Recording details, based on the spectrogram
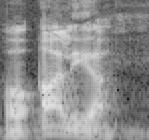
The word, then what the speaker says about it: Alaya: Alia, you know, it's spelt Alaya, but Alia, who is Pooja's daughter, is going to be co-producing.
